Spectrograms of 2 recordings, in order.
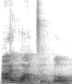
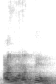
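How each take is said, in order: First: Want and to are said as separate words. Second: Want and to blend into one word, wanna.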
